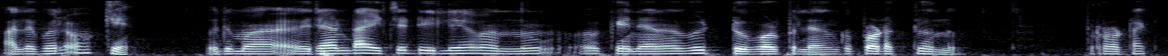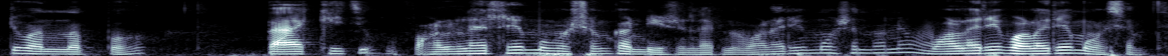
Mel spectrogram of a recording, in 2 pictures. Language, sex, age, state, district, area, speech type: Malayalam, male, 18-30, Kerala, Thrissur, urban, spontaneous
